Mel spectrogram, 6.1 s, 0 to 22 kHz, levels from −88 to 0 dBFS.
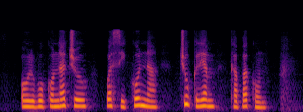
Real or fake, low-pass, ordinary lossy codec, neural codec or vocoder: fake; 7.2 kHz; MP3, 48 kbps; codec, 16 kHz, 0.2 kbps, FocalCodec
